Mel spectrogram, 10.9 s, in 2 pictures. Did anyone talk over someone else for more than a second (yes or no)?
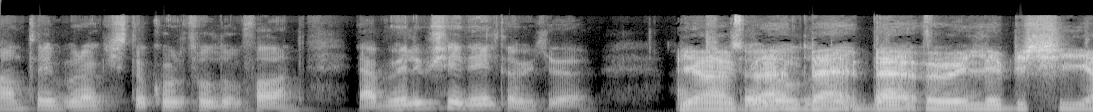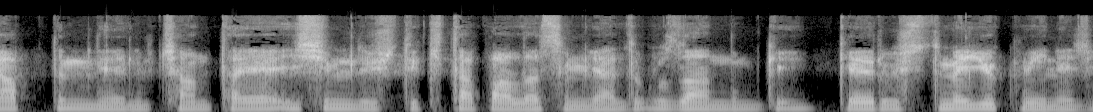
yes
